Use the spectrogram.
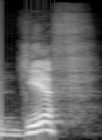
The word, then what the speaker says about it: GIF: people and the the GIF that I'm going to go with is and it's GIF not GIF so don't even come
